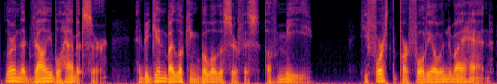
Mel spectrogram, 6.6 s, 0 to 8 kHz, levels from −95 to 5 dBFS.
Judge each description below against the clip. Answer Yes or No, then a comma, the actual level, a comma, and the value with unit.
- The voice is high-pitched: No, very low, 90 Hz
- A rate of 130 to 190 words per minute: Yes, average, 180 wpm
